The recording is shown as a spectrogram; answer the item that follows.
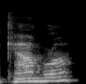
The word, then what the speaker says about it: camera: camera and family yeah so be careful because the vowels are deleted I cannot say C you have to say camera I deleted the e or the vowel letter and family I didn't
